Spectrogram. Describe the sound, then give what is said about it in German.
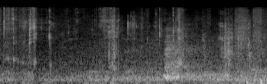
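Crisp bites and chewing of mixed sweet and salty children's popcorn at a cinema: a few crackling crunches over a steady background hiss. “Ich hätte gerne Kinderpopcorn. Ja, süß oder salzig? Äh, gemischt, bitte. Lecker, lecker, lecker.”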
